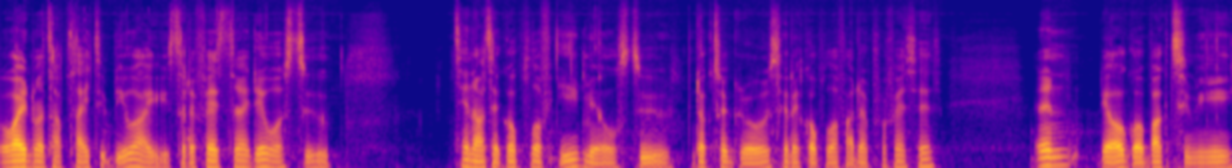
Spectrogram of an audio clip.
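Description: A man with a Ghanaian accent talks at a fairly quick pace in a very deep, low voice. His intonation is fairly even, and the sound is dry and close with no echo. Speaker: PhD student. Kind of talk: podcast interview.

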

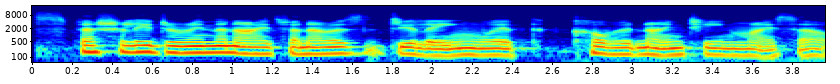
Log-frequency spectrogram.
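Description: Moderately paced speech from a woman with a very deep, low voice and ordinary pitch variation. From Brazil, São Paulo. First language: Portuguese. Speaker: psychotherapist and podcast host. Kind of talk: solo podcast introduction.

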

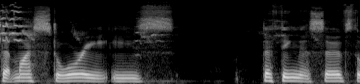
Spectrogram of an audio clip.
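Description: A woman with a dark, mellow tone speaks in a monotone with flat intonation. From Australia, First Nations (Barkindji). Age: 40s. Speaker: podcast host, speaker. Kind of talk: personal reflective monologue. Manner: heartfelt, unscripted.

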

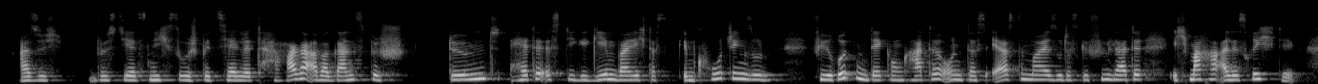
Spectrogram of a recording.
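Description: A woman speaks at a fairly slow pace with a fairly high pitch and fairly even intonation. Hers is an unremarkable speaking voice. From Germany, Neustadt. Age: 40s. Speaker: former coaching client. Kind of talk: interview testimony.

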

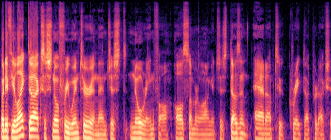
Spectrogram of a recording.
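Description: On a very clean recording with a silent background, a man with an American accent and an unremarkable speaking voice talks at a moderate pace in a fairly low pitch, with ordinary pitch variation and big swings in loudness. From Wisconsin. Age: 40s. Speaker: podcast host. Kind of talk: casual interview. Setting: office.

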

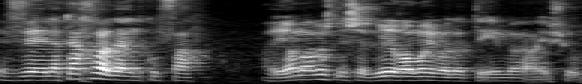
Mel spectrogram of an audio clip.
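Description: A man speaks at a medium pitch and a moderate pace, with fairly even intonation, audible room echo and noticeable background noise. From southern Israel, Gan Yavne, Moroccan family. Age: 20s. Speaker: former yeshiva student sharing personal story. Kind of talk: personal testimony.

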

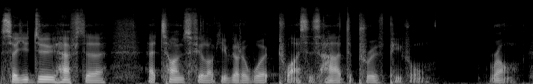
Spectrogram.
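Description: A man in an Australian accent, fairly low-pitched, at a moderate pace, with monotone, flat intonation and long, frequent pauses. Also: very clean recording, silent background. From Darwin, Northern Territory, Australia. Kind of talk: casual interview.

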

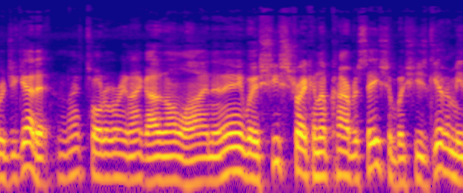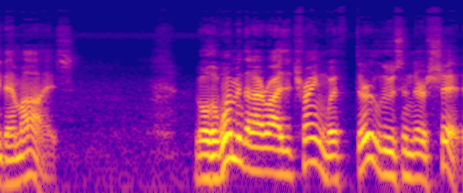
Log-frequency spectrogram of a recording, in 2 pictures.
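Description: A man with a medium-pitched voice speaks at a fairly quick pace. His tone is animated and his intonation lively. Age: 50s. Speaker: podcast host. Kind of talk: casual monologue.

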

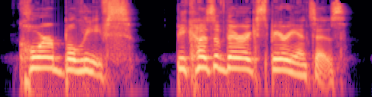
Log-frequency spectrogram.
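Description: In a normal speaking voice, a woman with a fairly high pitch and ordinary pitch variation speaks at a fairly slow pace on a very clean recording with a silent background. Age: 50s. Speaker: podcast host, witchcraft teacher. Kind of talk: solo podcast monologue. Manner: casual, conversational with frequent laughs.

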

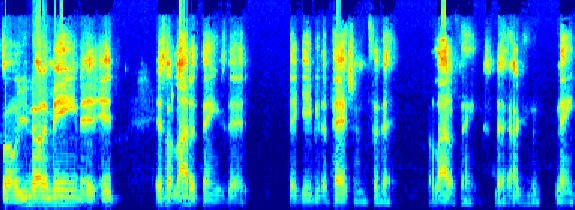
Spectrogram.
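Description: A man's medium-pitched voice, moderately paced, with ordinary pitch variation and big swings in loudness. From Baltimore, Maryland, US. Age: 20s. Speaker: radio DJ. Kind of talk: casual interview. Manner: halting, many fillers.

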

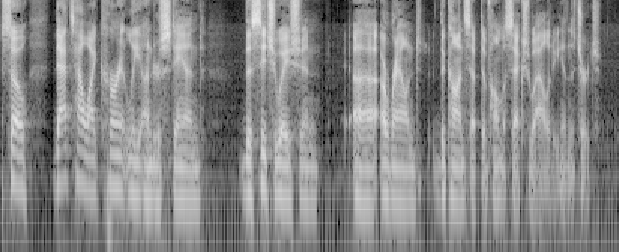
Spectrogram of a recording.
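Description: This man's medium-pitched voice has a bright, sharp tone with vocal fry and ordinary pitch variation. The recording is very clean, with a silent background. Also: moderate pace. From West Texas and Oklahoma. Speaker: pastor. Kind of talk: interview.

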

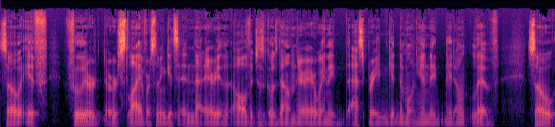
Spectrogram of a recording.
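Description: On a very clean recording with a silent background, a man with a very deep, low pitch and vocal fry speaks at a very fast pace. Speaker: doctor. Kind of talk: casual interview. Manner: halting, hesitant.

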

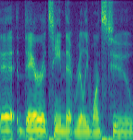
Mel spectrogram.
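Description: A man with an American accent speaks at a fairly low pitch and a fairly slow pace, in monotone, flat intonation. The recording is very clean, with a silent background. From Kokomo, Indiana. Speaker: sports fan panelist. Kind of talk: casual chat.

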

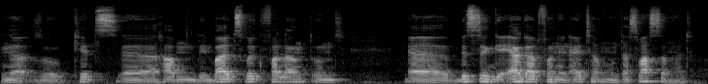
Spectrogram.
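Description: Audible room echo surrounds a man's voice. He speaks at a very slow pace with fairly even intonation. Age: 20s. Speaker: trainee industrial clerk. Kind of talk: casual chat.

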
